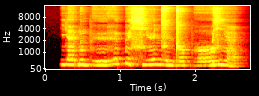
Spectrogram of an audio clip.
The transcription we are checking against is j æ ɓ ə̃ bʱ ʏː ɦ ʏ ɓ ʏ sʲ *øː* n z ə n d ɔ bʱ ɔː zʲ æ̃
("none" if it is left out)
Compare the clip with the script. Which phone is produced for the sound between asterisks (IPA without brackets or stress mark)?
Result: øː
